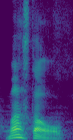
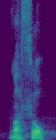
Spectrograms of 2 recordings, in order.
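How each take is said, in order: First: It is said with plain Japanese katakana sounds. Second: It is said with fluent English-like sounds, clipped.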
